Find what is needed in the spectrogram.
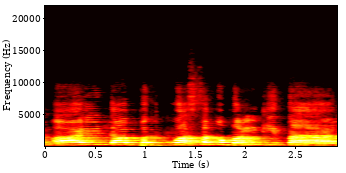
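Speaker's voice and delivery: loud, high, fervent preaching; real shouted declaration of faith; triumphant proclamation. Real, not acted. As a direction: proclaim it at full voice with drawn-out emphasis. Proclaims his faith at full force.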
